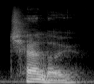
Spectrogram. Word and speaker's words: cello: T CH and T it can also be spelled with the letter C in Italian lone words such as cello remember that these letters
